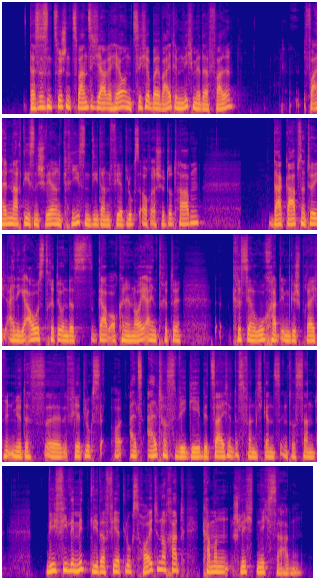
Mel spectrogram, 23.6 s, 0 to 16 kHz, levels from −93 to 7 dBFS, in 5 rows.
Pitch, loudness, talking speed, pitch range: 130 Hz, -18 LUFS, 180 wpm, 120-145 Hz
